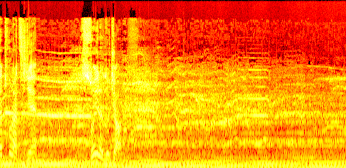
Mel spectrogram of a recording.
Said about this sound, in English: China right now. For some, Shanghai feels like the world's largest prison. These are people in apartment buildings screaming because they're locked inside.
